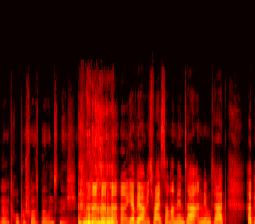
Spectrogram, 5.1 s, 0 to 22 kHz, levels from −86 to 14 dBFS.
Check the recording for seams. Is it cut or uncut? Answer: uncut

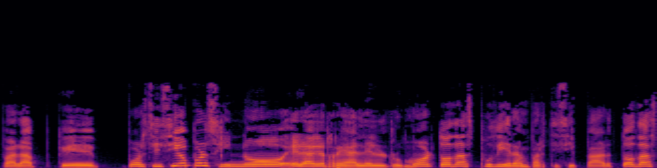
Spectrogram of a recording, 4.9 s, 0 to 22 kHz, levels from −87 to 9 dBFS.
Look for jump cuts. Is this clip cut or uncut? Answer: uncut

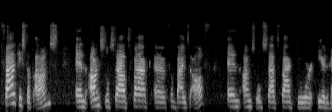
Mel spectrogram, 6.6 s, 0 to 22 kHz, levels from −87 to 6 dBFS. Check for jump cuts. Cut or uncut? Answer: uncut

